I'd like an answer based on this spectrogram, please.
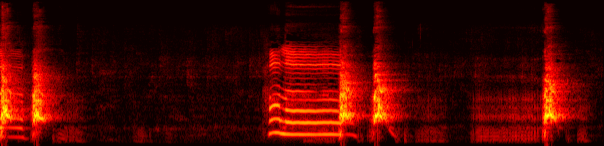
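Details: Pet dog Sophie answers a person's prompting with sharp barks and one long, steady, tonal yodel-like vocalization. A person keeps talking in the background.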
